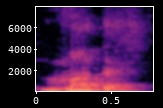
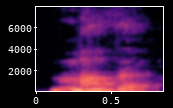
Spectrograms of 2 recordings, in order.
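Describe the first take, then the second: First: The middle consonant is a d sound. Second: The middle consonant is a voiced th sound. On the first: The speaker calls it wrong. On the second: The speaker calls it right.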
